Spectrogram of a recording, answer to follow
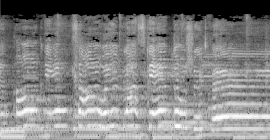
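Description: A band playing: electric guitars and keyboard over a steady bass, with a wavering lead melody that settles on a long held note about three seconds in.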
